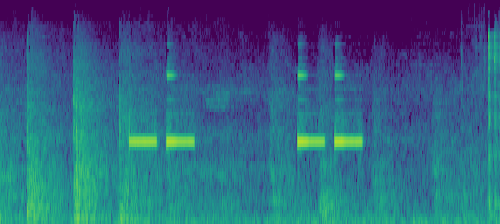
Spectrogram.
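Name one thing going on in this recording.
A mobile phone beeps as its keys are pressed.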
